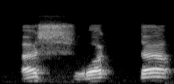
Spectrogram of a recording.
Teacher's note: را پر پڑی جائے گی کیونکہ را کے اوپر زبر ہے، کاف باریک ہوگا اور بغیر قلقلے کے ہوگا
